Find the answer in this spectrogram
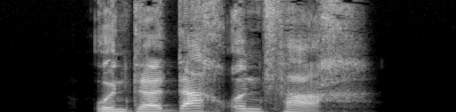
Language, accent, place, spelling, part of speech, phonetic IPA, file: German, Germany, Berlin, unter Dach und Fach, phrase, [ˌʊntɐ ˈdax ʊnt ˈfax], De-unter Dach und Fach.ogg
- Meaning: signed and sealed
